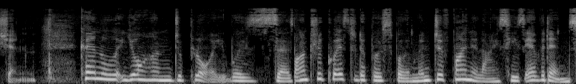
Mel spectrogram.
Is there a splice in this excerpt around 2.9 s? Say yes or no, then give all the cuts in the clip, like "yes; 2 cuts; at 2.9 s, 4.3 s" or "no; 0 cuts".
yes; 1 cut; at 2.9 s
